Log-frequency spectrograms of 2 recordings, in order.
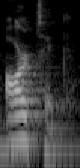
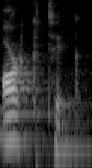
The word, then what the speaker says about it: Arctic: Pole of the Earth it's mispronounced by many as Arctic but it's actually Arctic the sea in the middle is not silent similarly Antarctic and Antarctica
